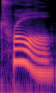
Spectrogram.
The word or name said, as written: troll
